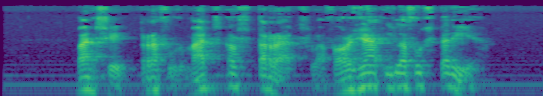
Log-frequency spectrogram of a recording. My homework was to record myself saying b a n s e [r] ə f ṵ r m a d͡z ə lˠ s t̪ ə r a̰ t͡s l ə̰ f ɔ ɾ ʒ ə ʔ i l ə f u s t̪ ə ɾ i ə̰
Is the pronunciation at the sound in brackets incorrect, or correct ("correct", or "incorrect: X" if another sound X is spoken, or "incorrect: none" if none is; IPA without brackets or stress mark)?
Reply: correct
